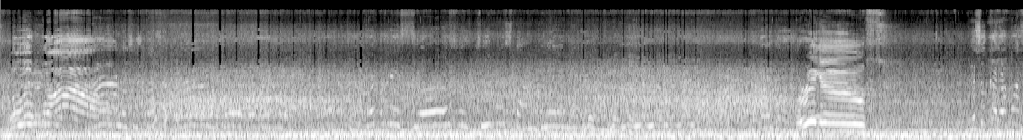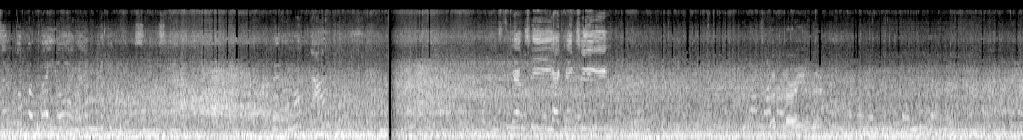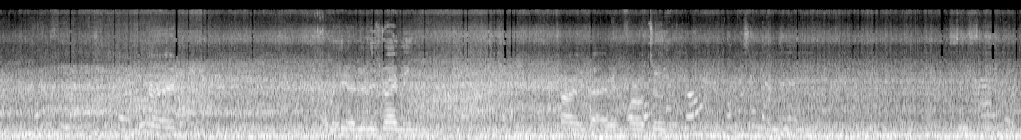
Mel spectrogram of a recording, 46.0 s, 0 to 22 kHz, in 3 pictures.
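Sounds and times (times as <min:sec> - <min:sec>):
road and engine noise in car: 0:00.0 - 0:46.0.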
